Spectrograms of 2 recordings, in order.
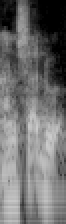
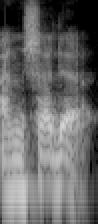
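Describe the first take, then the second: First: The word ends with an 'u' vowel. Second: The word ends with an 'a' vowel. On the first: The speaker calls it wrong. "maaf bukan ansadu" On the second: The speaker calls it right. "ansada, maaf ya"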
